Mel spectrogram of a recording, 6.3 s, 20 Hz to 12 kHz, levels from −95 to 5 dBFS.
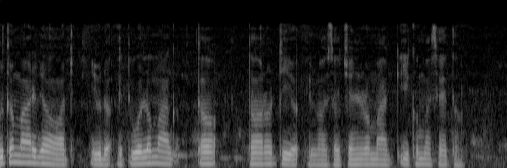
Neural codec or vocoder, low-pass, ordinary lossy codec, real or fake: codec, 16 kHz, 16 kbps, FunCodec, trained on LibriTTS, 50 frames a second; 7.2 kHz; none; fake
